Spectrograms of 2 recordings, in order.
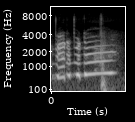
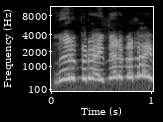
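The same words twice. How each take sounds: First: Much higher squeal on "मेरे बनाई"; squealing whine. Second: Higher whine. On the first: Same whine pushed higher. ("मेरे बनाई" बहुत ऊँची चीख़ में) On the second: Character whines repeatedly. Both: Acted.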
